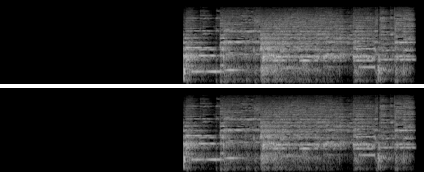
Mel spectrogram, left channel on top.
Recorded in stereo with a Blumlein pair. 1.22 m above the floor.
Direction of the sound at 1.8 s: 5° left.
